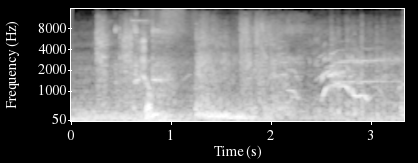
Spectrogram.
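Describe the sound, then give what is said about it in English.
Shotgun blasts from a film scene: a few sharp booms over a steady low rumble, followed by short bird-like chirps rising and falling. “Even the birds are scared of the gunshots.”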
